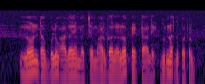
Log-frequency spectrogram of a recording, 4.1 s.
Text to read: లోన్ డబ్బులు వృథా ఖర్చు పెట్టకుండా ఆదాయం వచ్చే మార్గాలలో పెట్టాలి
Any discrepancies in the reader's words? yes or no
yes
